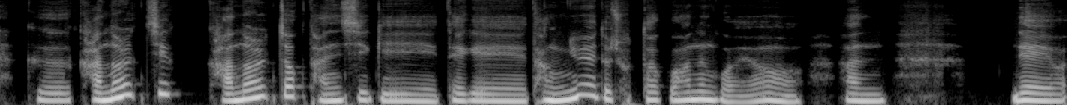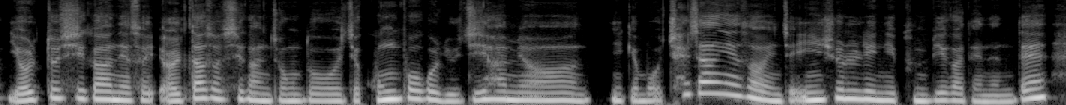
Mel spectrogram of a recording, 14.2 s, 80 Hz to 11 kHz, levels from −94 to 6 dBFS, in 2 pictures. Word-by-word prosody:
그 180 Hz, -3 st, -5 dB
간헐직 295 Hz, -, +2 dB, 0.2 s
간헐적 235 Hz, +9 st, +1 dB
단식이 170 Hz, -3 st, -2 dB
되게 170 Hz, -2 st, -2 dB
당뇨에도 210 Hz, -, +3 dB
좋다고 195 Hz, -1 st, -6 dB
하는 200 Hz, 0 st, +4 dB
거예요. 160 Hz, 0 st, -4 dB, 0.2 s
한 170 Hz, -2 st, -2 dB, 0.8 s
네 180 Hz, -2 st, +2 dB, 0.2 s
12 200 Hz, +7 st, 0 dB
시간에서 210 Hz, -5 st, +1 dB
15 230 Hz, +7 st, 0 dB
시간 205 Hz, -4 st, -1 dB
정도 170 Hz, 0 st, -3 dB
이제 170 Hz, +1 st, -6 dB
공복을 215 Hz, 0 st, +3 dB
유지하면 190 Hz, 0 st, +1 dB
이게 175 Hz, -2 st, -3 dB
뭐 170 Hz, +1 st, -3 dB
췌장에서 335 Hz, -, 0 dB
인제 170 Hz, -2 st, -1 dB
인슐린이 200 Hz, -1 st, +4 dB
분비가 180 Hz, +2 st, -2 dB
되는데 165 Hz, +9 st, +1 dB
190 Hz, 260 characters per minute, -23 LUFS, 170-215 Hz, 0.8 s, 하는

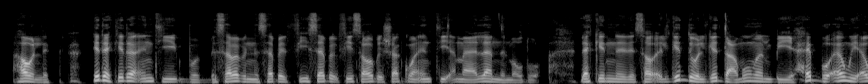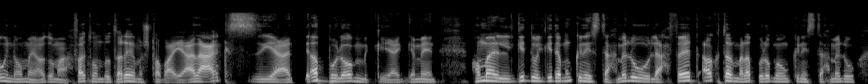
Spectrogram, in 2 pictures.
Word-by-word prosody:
هاقول 135 Hz, -4 st, +4 dB
لِك، 105 Hz, 0 st, -10 dB, 0.4 s
كده 190 Hz, -1 st, +6 dB
كده 160 Hz, +1 st, +2 dB
أنتِ 145 Hz, +3 st, -4 dB
ب 120 Hz, -2 st, -4 dB, 0.2 s
بسبب 130 Hz, +6 st, +1 dB
إن 120 Hz, -3 st, -4 dB
سب 125 Hz, +2 st, -1 dB
في 135 Hz, +4 st, -7 dB
سب 135 Hz, -1 st, -1 dB
في 130 Hz, -, -5 dB
سوابق 125 Hz, -1 st, -1 dB
شكوى 125 Hz, +1 st, -4 dB
أنتِ 125 Hz, 0 st, -6 dB
مقلّقة 120 Hz, +4 st, -1 dB
من 115 Hz, -4 st, -5 dB
الموضوع، 100 Hz, 0 st, -11 dB, 0.4 s
لكن 125 Hz, -3 st, 0 dB
س 120 Hz, -, -3 dB
الجد 170 Hz, -, 0 dB
والجدة 145 Hz, +2 st, +2 dB
عمومًا 140 Hz, +7 st, -2 dB
بيحبوا 125 Hz, -, -1 dB
أوي، 155 Hz, -6 st, +1 dB
أوي، 155 Hz, +2 st, 0 dB
إن 135 Hz, -, -6 dB
هُم 120 Hz, 0 st, -4 dB
يقعدوا 120 Hz, +4 st, -4 dB
مع 110 Hz, -, -3 dB
أحفادهم 135 Hz, -2 st, -2 dB
بطريقة 140 Hz, +4 st, +1 dB
مش 115 Hz, -4 st, -7 dB
طبيعية، -, -, -2 dB
على -, -, +5 dB
عكس -, -, +3 dB
يعني 120 Hz, -1 st, +1 dB
الأب 165 Hz, -4 st, +4 dB
والأم 145 Hz, -3 st, +1 dB
ك 105 Hz, -, -13 dB
يعني 105 Hz, 0 st, -3 dB
كمان، 115 Hz, -1 st, -3 dB, 0.4 s
هُم 160 Hz, +4 st, +6 dB
الجد 160 Hz, +2 st, +3 dB
والجدة 155 Hz, 0 st, +3 dB
ممكن 165 Hz, 0 st, -1 dB
يستحملوا 145 Hz, +2 st, 0 dB
الأحفاد 165 Hz, +7 st, +3 dB
أكتر 170 Hz, -1 st, +4 dB
ما 140 Hz, -4 st, 0 dB
الأب 140 Hz, +2 st, +2 dB
والأم 135 Hz, +2 st, 0 dB
ممكن 130 Hz, 0 st, -4 dB
يستحملوا 125 Hz, +2 st, -5 dB
130 Hz, 185 wpm, -25 LUFS, 120-150 Hz, 0.4 s, كده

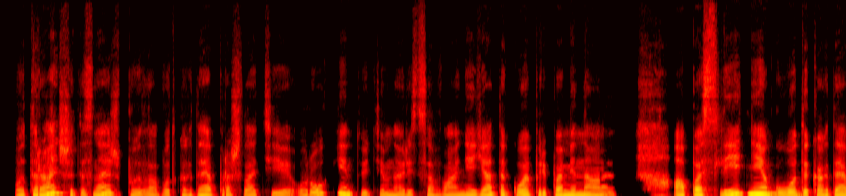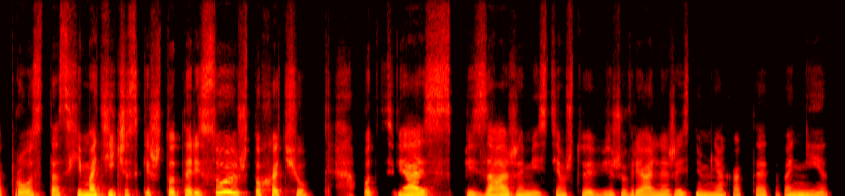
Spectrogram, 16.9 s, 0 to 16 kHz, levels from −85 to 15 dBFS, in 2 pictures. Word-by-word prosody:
Вот 205 Hz, +2 st, -6 dB
раньше, 250 Hz, +4 st, +2 dB
ты 190 Hz, -, -9 dB
знаешь, 260 Hz, +9 st, -1 dB
было, 170 Hz, -4 st, -6 dB
вот 170 Hz, 0 st, -8 dB
когда 190 Hz, +3 st, -5 dB
я 220 Hz, -, 0 dB
прошла 190 Hz, -3 st, -7 dB
те 180 Hz, 0 st, -7 dB
уроки 225 Hz, -, -4 dB
интуитивного 190 Hz, -9 st, -2 dB
рисования, 170 Hz, -1 st, -5 dB
я 195 Hz, +8 st, +1 dB
такое 230 Hz, -4 st, -1 dB
припоминаю. 185 Hz, -5 st, -1 dB, 0.5 s
А 180 Hz, +1 st, +1 dB
последние 235 Hz, +8 st, +5 dB
годы, 205 Hz, -4 st, +1 dB
когда 180 Hz, +1 st, -1 dB
я 185 Hz, -, +1 dB
просто 215 Hz, 0 st, 0 dB
схематически 215 Hz, -3 st, +1 dB
что-то 195 Hz, 0 st, +1 dB
рисую, 350 Hz, -, +6 dB
что 295 Hz, -, -2 dB
хочу, 180 Hz, -3 st, -1 dB, 0.5 s
вот 190 Hz, 0 st, -3 dB
связь 235 Hz, 0 st, +5 dB
с 245 Hz, -, -7 dB
пейзажами, 210 Hz, 0 st, +1 dB
с 185 Hz, +1 st, -11 dB
тем, 210 Hz, 0 st, -3 dB
что 205 Hz, -, -9 dB
я 200 Hz, -, +2 dB
вижу 195 Hz, +2 st, -6 dB
в 190 Hz, -, -10 dB
реальной 185 Hz, -1 st, 0 dB
жизни, 240 Hz, +2 st, -3 dB
у -, -, -1 dB
меня 195 Hz, +3 st, -2 dB
как-то 210 Hz, 0 st, -9 dB
этого 205 Hz, +1 st, -6 dB
нет. 175 Hz, -10 st, -1 dB
195 Hz, 155 wpm, -24 LUFS, 185-220 Hz, 0.5 s, рисую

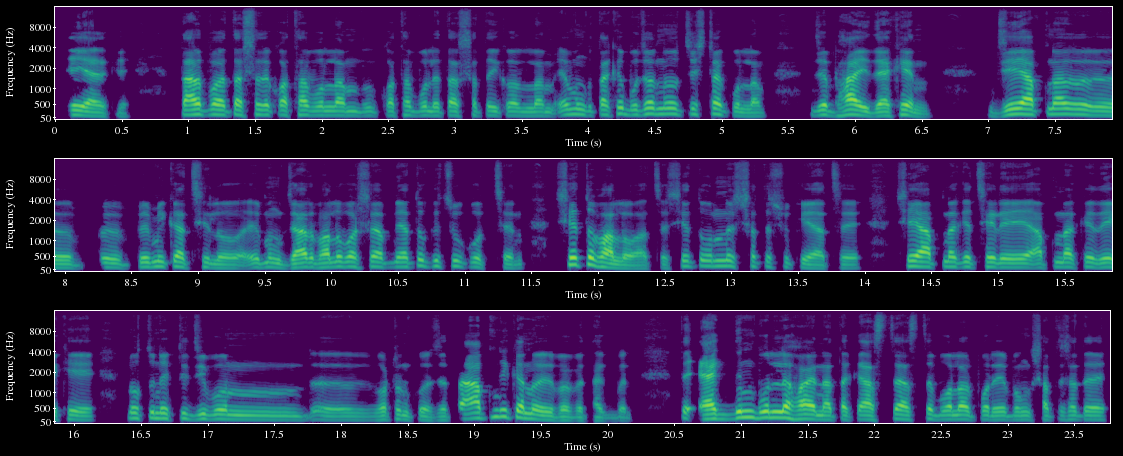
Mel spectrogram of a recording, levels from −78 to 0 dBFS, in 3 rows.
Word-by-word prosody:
এই 145 Hz, -, +5 dB
আরকি। 110 Hz, -3 st, -6 dB, 0.4 s
তারপরে 160 Hz, 0 st, +6 dB
তার 155 Hz, -, +2 dB
সাথে 155 Hz, -1 st, +1 dB
কথা 150 Hz, +1 st, 0 dB
বললাম। 140 Hz, -1 st, 0 dB
বো 130 Hz, -, -9 dB
কথা 145 Hz, +2 st, -3 dB
বলে 135 Hz, -1 st, -2 dB
তার 135 Hz, -3 st, +1 dB
সাথে 140 Hz, -, -7 dB
ই -, -, -11 dB
করলাম 125 Hz, -1 st, -2 dB
এবং 170 Hz, +1 st, -2 dB, 0.2 s
তাকে 175 Hz, +4 st, +1 dB
বোঝানোর 180 Hz, +2 st, 0 dB
চেষ্টা 175 Hz, +2 st, -1 dB
করলাম 110 Hz, -3 st, -4 dB, 0.4 s
যে, 155 Hz, -, +3 dB
ভাই 160 Hz, -1 st, +8 dB
দেখেন, 125 Hz, 0 st, +2 dB, 0.6 s
যে 165 Hz, -, +3 dB, 0.2 s
আপনার 175 Hz, 0 st, +2 dB, 0.6 s
প্রে 145 Hz, -, -2 dB, 0.2 s
প্রেমিকা 150 Hz, +2 st, +1 dB
ছিল 140 Hz, -5 st, -5 dB, 0.3 s
এবং 145 Hz, +1 st, -4 dB
যার 140 Hz, +2 st, +5 dB
ভালোবাসায় 160 Hz, +1 st, +2 dB
আপনি 150 Hz, +2 st, -5 dB
এত -, -, -16 dB
কিছু 175 Hz, +1 st, -5 dB
করছেন, 125 Hz, -5 st, -5 dB, 0.3 s
সে 225 Hz, -, +4 dB
তো -, -, +8 dB
ভালো 115 Hz, -4 st, +3 dB
আছে। -, -, -12 dB
সে 175 Hz, -, -4 dB
তো -, -, -11 dB
অন্যের 175 Hz, -1 st, -2 dB
সাথে 160 Hz, -1 st, -7 dB
সুখে 135 Hz, -4 st, -5 dB
আছে। 115 Hz, -, -8 dB, 0.4 s
সে 175 Hz, -, -2 dB
আপনাকে 155 Hz, -1 st, -1 dB
ছেড়ে, 145 Hz, -3 st, +2 dB, 0.2 s
আপনাকে 150 Hz, +1 st, -2 dB
রেখে 140 Hz, -2 st, -1 dB, 0.4 s
নতুন 175 Hz, +1 st, -2 dB
একটি 170 Hz, -, -8 dB
জীবন 150 Hz, -1 st, 0 dB, 0.7 s
অ -, -, -6 dB, 0.4 s
গঠন 130 Hz, +1 st, -3 dB
করেছে। 110 Hz, +2 st, -4 dB
তা -, -, +4 dB
আপনি 220 Hz, +5 st, -4 dB
কেন 180 Hz, -4 st, +5 dB
এভাবে 105 Hz, -3 st, -3 dB
থাকবেন? 95 Hz, -3 st, -9 dB, 0.4 s
তো -, -, -3 dB, 0.2 s
একদিন 155 Hz, +7 st, +3 dB
বললে 195 Hz, -1 st, +7 dB
হয় 150 Hz, -1 st, +7 dB
না, 130 Hz, -, +3 dB
তাকে 140 Hz, -, -1 dB
আস্তে, 120 Hz, -, -5 dB
আস্তে, 130 Hz, -, -7 dB
বলার 140 Hz, -1 st, +3 dB
পরে 130 Hz, -2 st, -1 dB
এবং 125 Hz, +1 st, -5 dB
সাথে, 130 Hz, -, -6 dB
সাথে, 130 Hz, 0 st, -3 dB
145 Hz, 185 wpm, -23 LUFS, 130-165 Hz, 0.7 s, ভাই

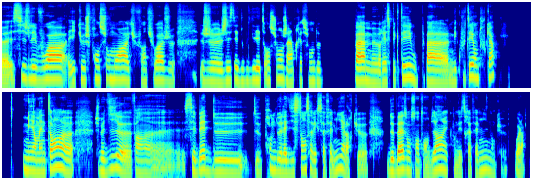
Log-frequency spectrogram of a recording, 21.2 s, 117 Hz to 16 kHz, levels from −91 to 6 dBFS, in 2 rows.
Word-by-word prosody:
heu, -, -, -4 dB
si 215 Hz, -, +1 dB
je 195 Hz, -1 st, -2 dB
les 200 Hz, -1 st, -1 dB
vois 195 Hz, +1 st, +6 dB
et 170 Hz, -, -6 dB
que 185 Hz, +1 st, -7 dB
je -, -, +2 dB
prends 195 Hz, -1 st, -6 dB
sur 195 Hz, 0 st, +1 dB
moi 190 Hz, -1 st, +2 dB
et -, -, -8 dB
que, -, -, -3 dB
enfin, 170 Hz, -, -10 dB
tu -, -, -5 dB
vois, 180 Hz, 0 st, +1 dB
je 180 Hz, -2 st, -8 dB, 0.6 s
je 170 Hz, -1 st, -1 dB
j'essaie 175 Hz, +3 st, -1 dB
d'oublier 175 Hz, +1 st, -11 dB
les 180 Hz, -1 st, +1 dB
tensions, 195 Hz, +2 st, -3 dB
j'ai 180 Hz, -4 st, +1 dB
l'impression 170 Hz, +2 st, -4 dB
de 165 Hz, -1 st, -11 dB, 0.6 s
pas 180 Hz, 0 st, +10 dB
me 160 Hz, -2 st, -5 dB
respecter 175 Hz, +7 st, -2 dB
ou 185 Hz, -4 st, -9 dB, 0.2 s
pas 165 Hz, -, +5 dB
m'écouter, 85 Hz, -, -3 dB
en 215 Hz, -, -3 dB
tout -, -, -11 dB
cas. 225 Hz, +3 st, 0 dB, 1.1 s
Mais 180 Hz, -2 st, 0 dB
en 170 Hz, -, +3 dB
même 165 Hz, -1 st, 0 dB
temps, 220 Hz, +3 st, +6 dB
heu, 170 Hz, -3 st, +3 dB, 0.4 s
je -, -, -2 dB
me 175 Hz, -, -2 dB
dis, 205 Hz, +6 st, -3 dB
heu, 80 Hz, -, +2 dB
enfin, 160 Hz, -, -3 dB
heu, 65 Hz, 0 st, -11 dB
c'est 180 Hz, -, 0 dB
bête 180 Hz, -1 st, +3 dB
de 165 Hz, -1 st, -5 dB
de 85 Hz, -1 st, -9 dB
prendre 200 Hz, -3 st, -7 dB
de 175 Hz, -, -4 dB
la 160 Hz, -1 st, +2 dB
distance 190 Hz, +5 st, +1 dB
avec 160 Hz, -3 st, -4 dB
sa -, -, 0 dB
famille 195 Hz, +3 st, -5 dB
alors 185 Hz, -, -2 dB
que, -, -, -6 dB, 0.4 s
de 175 Hz, -, -1 dB
base, 180 Hz, +2 st, +6 dB
on 180 Hz, -, -6 dB
s'entend 165 Hz, -1 st, -6 dB
bien 190 Hz, +3 st, +2 dB
et 185 Hz, -, -2 dB
qu'on 80 Hz, -, -16 dB
est 75 Hz, 0 st, -9 dB
très -, -, -4 dB
famille. 185 Hz, +3 st, -8 dB
Donc, 160 Hz, -3 st, -15 dB
heu, 180 Hz, -, -24 dB, 0.2 s
voilà. -, -, -4 dB
175 Hz, 200 wpm, -24 LUFS, 165-190 Hz, 1.1 s, pas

